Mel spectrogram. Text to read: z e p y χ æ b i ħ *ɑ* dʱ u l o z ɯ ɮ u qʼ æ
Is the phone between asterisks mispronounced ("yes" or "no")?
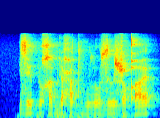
no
